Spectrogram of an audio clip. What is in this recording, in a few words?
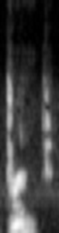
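"drink", Nigerian Pidgin, female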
